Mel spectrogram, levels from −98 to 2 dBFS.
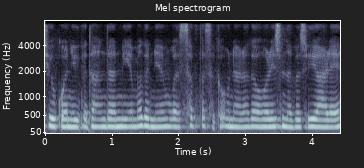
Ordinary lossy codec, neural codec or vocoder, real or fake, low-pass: MP3, 64 kbps; codec, 24 kHz, 0.9 kbps, WavTokenizer, small release; fake; 7.2 kHz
